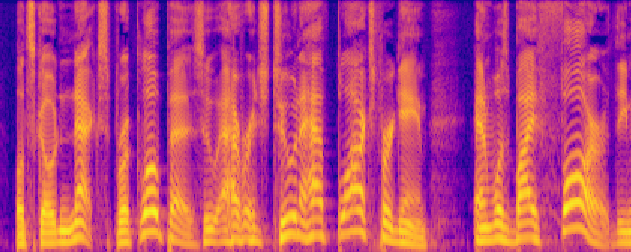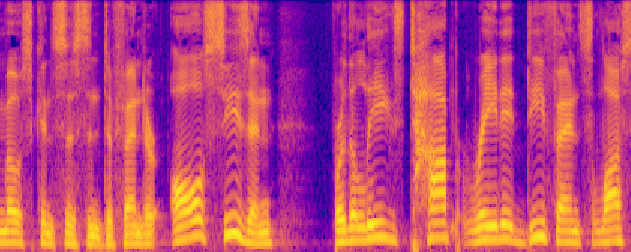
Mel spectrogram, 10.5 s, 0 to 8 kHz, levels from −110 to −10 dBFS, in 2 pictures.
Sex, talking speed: male, 170 wpm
